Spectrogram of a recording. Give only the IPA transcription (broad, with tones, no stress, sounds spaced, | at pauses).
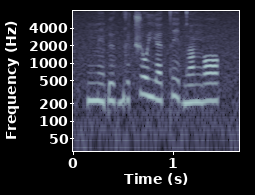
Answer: n ĩ˨ ɗ ɨ˨ ɡ ɨ˧ t͡ʃ o˦ j ɛ˧ t i˦˨ d ã˧ ŋ ɔ˦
